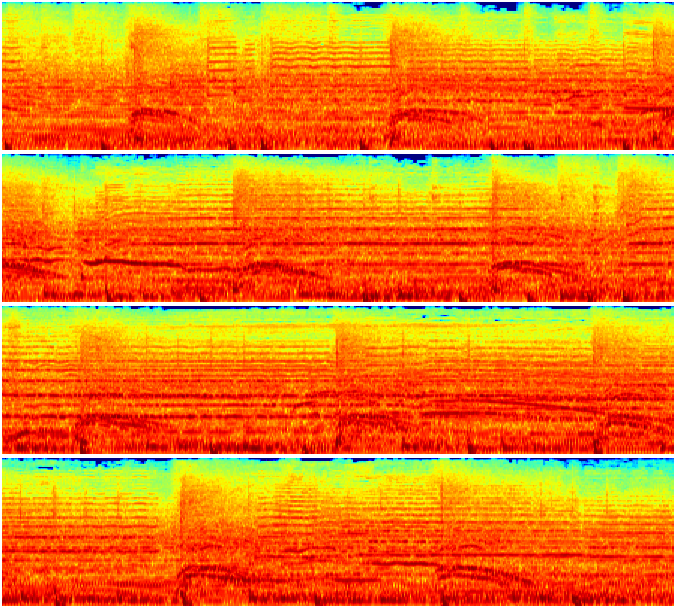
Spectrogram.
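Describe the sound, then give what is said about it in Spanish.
A church audience shouts and yells together, a dense, loud wash of many voices with repeated rising-and-falling cries over a steady, full background that never lets up. “Si eres generación de conquista, corre al altar y grita con nosotros, porque viene una poderosa victoria.”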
